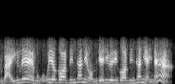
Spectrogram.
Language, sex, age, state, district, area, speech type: Nepali, female, 45-60, West Bengal, Jalpaiguri, urban, conversation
